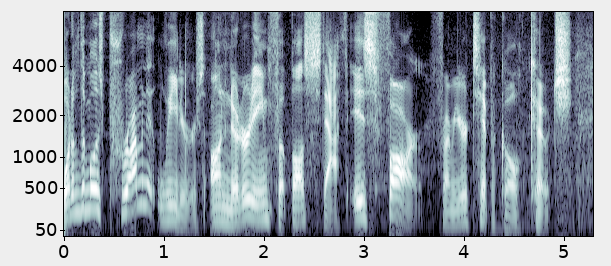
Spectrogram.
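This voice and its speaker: With hardly any pauses, a man with a fairly high pitch and vocal fry swings his pitch very widely. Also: moderate pace. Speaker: student broadcaster. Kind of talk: news reporter package narration.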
